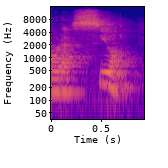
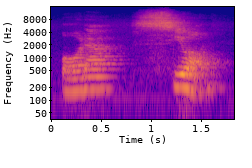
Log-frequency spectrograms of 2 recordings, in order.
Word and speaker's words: oración: acción son tres sílabas vamos a probar si va la sílaba tónica en posición última oración y si vemos que la palabra oración llegar lentas y al final entonces es una palabra aguda vemos que esta última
